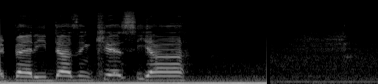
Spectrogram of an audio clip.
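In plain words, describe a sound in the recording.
A young man sings with animation.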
